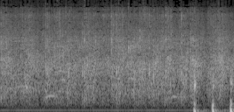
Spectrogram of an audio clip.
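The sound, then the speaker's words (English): An audience claps in a steady, dense wash of applause, with a low hum underneath and a few heavy thumps near the end. “Come on, clap like he's a great, wonderful Savior.”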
